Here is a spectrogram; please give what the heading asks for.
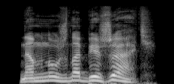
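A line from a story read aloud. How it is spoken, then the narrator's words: Shouting. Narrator (Russian): прокричал лев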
